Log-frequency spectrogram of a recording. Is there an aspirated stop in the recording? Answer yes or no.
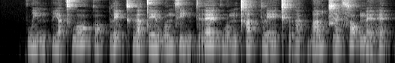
yes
